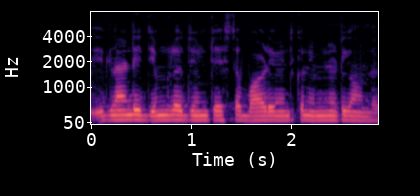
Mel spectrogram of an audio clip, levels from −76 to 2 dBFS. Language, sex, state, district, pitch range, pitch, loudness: Telugu, male, Andhra Pradesh, Srikakulam, 115-125 Hz, 120 Hz, -27 LUFS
